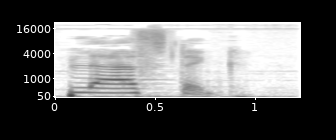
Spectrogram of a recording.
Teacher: So the stress is on the pla syllable.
